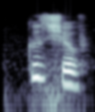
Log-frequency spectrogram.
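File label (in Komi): "кызсьыв", Komi, female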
